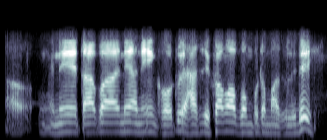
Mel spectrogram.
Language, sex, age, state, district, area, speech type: Assamese, male, 45-60, Assam, Dhemaji, urban, conversation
